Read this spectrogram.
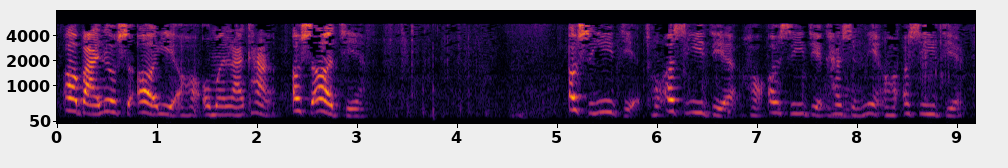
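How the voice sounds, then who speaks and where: High voiced lady preacher telling a story to her group, chatty, muffled lo-fi recording. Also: normal speed. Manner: chatty, animated storytelling with many fillers. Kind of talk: informal sermon with storytelling. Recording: dull lo-fi with faint noise.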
